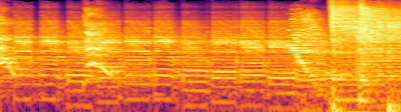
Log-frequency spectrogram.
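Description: Live rock-and-roll band starting a song: an electric guitar plays the opening riff alone in quick stepping notes. About three seconds in, drums and bass come in with the full band.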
